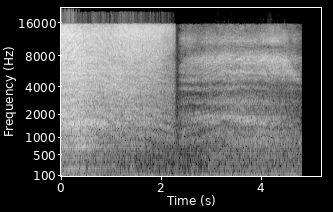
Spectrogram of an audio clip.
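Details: King cobra giving a warning hiss, heavy breathing sound: a loud airy hiss for about two seconds, then a softer, quieter exhalation hiss trailing on before ending abruptly.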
